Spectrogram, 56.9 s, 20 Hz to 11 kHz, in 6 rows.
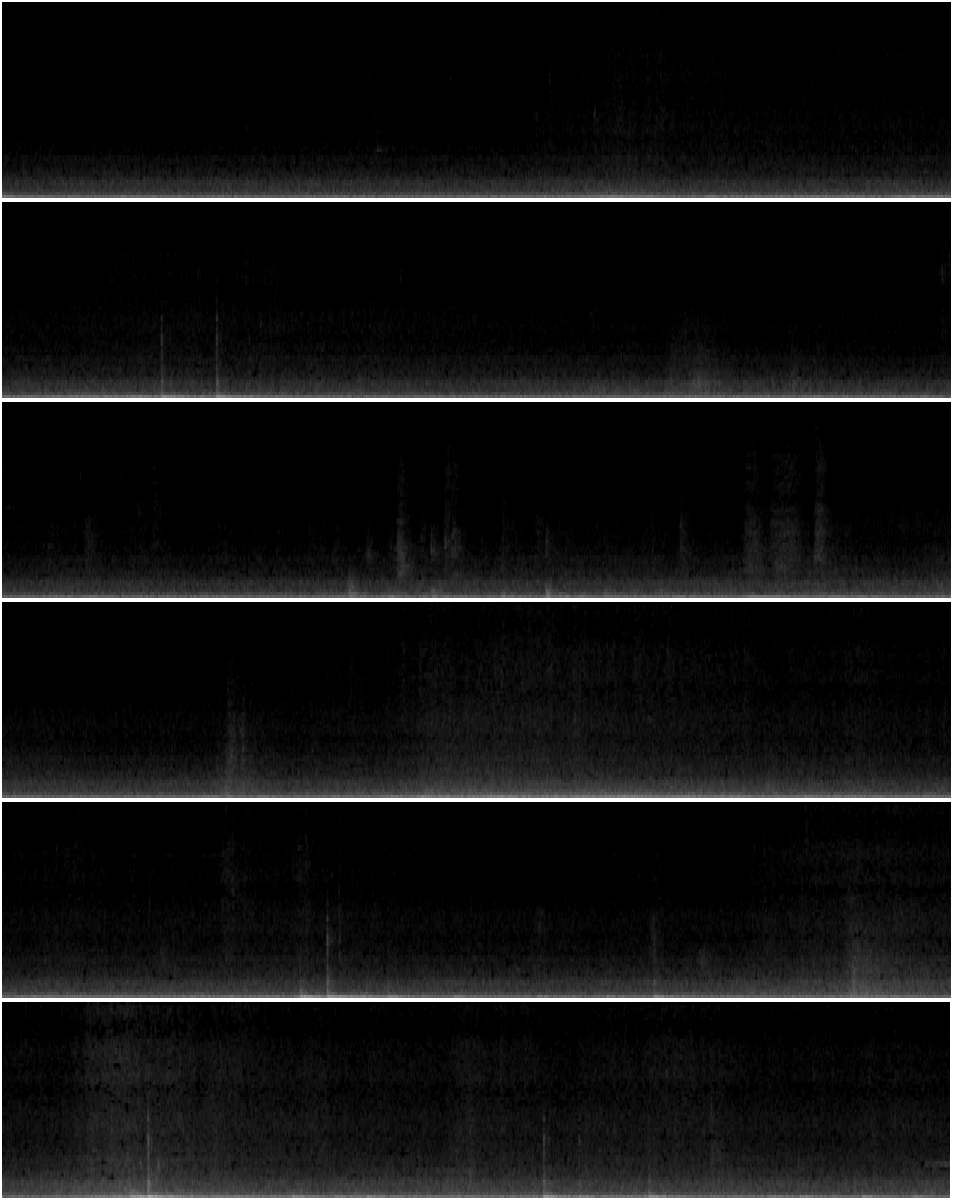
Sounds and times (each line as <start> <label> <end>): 0.0 wind 56.9
48.1 Rattling window 56.6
